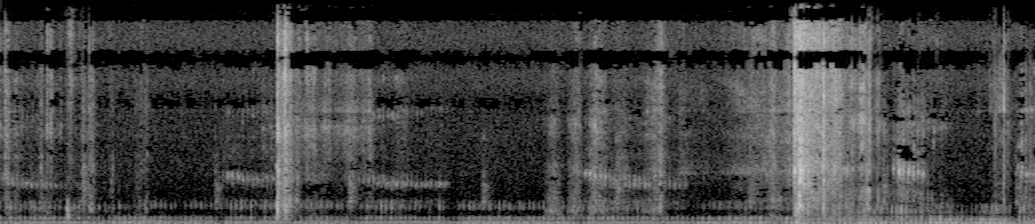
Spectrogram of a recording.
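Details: Purring from a long-legged Munchkin cat, a continuous low vibrating rumble with gentle rhythmic pulses, broken by a few faint clicks and a brief rustle about six seconds in.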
